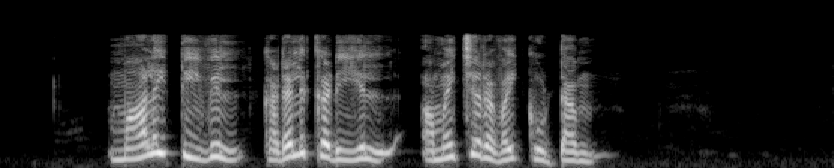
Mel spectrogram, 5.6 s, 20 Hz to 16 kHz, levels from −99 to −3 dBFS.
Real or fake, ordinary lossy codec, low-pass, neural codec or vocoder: real; none; 7.2 kHz; none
